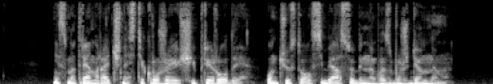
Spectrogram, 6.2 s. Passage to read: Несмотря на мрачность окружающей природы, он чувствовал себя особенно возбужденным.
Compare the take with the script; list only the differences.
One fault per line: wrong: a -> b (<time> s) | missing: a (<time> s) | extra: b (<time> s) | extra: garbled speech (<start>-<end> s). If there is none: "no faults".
missing: на (1.1 s)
